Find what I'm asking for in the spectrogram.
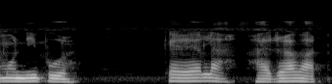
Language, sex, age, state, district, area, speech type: Assamese, female, 60+, Assam, Dhemaji, rural, spontaneous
